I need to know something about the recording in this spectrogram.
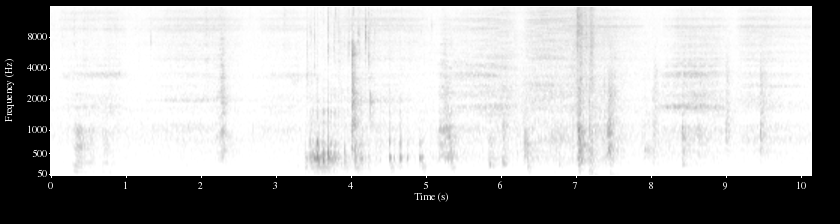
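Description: Faint, irregular light clicks and knocks over a soft hiss, with a brief muttered word at the start and another about three and a half seconds in.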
